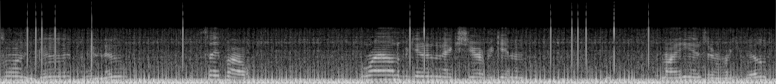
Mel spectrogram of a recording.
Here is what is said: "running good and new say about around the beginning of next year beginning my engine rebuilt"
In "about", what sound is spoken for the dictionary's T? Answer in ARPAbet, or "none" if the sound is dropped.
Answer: none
